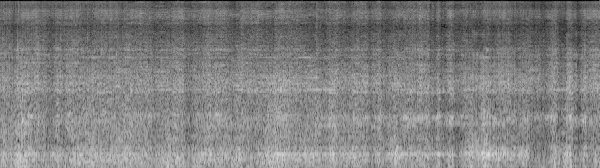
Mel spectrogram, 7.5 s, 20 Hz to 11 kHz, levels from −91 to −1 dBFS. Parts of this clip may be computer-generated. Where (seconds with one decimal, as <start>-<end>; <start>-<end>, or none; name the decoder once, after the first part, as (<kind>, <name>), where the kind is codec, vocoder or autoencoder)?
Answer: 0.0-1.6 (vocoder, Vocos); 5.6-7.5

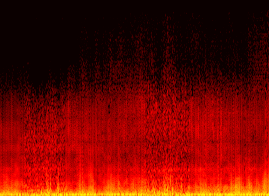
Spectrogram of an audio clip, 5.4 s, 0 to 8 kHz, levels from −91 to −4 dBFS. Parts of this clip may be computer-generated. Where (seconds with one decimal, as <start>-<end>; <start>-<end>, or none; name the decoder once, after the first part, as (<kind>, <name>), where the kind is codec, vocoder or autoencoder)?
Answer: 0.0-0.5 (vocoder, Vocos); 1.3-2.9; 3.8-5.4

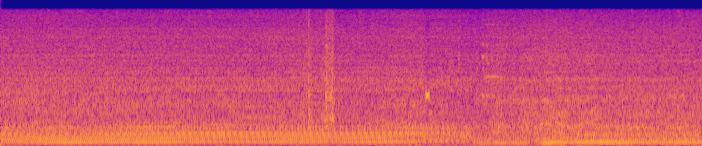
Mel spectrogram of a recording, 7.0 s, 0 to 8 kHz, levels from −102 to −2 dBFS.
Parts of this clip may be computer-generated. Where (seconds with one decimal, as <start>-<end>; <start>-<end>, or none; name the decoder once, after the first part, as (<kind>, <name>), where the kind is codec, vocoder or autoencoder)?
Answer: 5.5-7.0 (vocoder, Vocos)

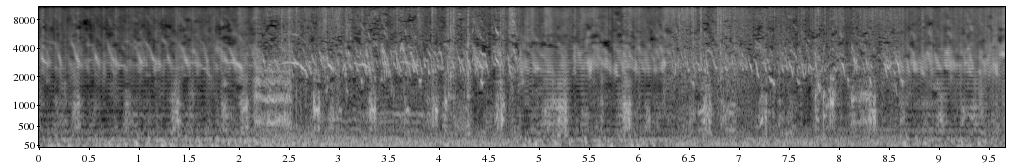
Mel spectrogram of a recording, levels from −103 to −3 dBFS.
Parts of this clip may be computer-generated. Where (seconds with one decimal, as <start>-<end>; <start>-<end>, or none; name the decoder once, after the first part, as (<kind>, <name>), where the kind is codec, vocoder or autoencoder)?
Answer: 0.0-2.2 (vocoder, Vocos); 4.8-6.3; 8.6-9.7

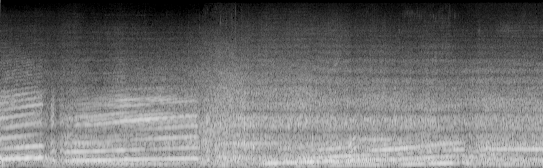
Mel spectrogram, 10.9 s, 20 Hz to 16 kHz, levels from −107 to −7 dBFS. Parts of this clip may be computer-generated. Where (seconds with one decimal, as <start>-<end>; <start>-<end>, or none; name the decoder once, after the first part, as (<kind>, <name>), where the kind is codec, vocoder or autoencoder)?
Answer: 0.0-1.3 (autoencoder, DAC-VAE)

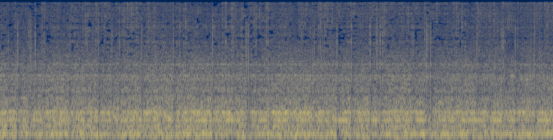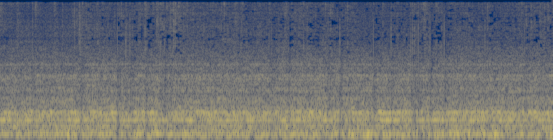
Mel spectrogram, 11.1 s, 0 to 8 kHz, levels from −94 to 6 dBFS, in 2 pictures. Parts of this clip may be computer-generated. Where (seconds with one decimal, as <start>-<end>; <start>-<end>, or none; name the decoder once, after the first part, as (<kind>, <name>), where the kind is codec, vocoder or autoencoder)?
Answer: 4.8-6.3 (codec, DAC)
